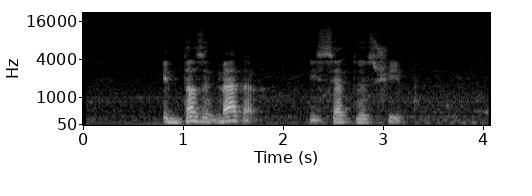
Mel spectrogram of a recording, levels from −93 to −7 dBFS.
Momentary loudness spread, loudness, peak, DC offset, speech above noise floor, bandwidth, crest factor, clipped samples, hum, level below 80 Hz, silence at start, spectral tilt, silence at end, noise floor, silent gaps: 15 LU; -40 LUFS; -22 dBFS; under 0.1%; 31 dB; 12.5 kHz; 20 dB; under 0.1%; none; -72 dBFS; 0.8 s; -7 dB/octave; 0 s; -70 dBFS; none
